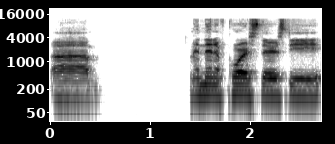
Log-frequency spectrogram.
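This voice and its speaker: A man's bright, sharp voice at a medium pitch, fairly slow and monotone in flat intonation, over a quiet background. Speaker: sales trainer. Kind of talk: training webinar.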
